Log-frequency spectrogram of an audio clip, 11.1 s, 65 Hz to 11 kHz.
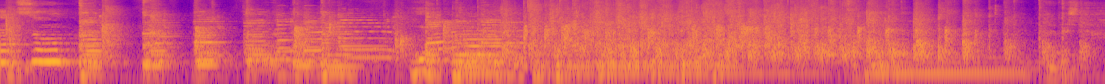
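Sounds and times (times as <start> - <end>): acoustic guitars strumming: 0.0 - 11.0.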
